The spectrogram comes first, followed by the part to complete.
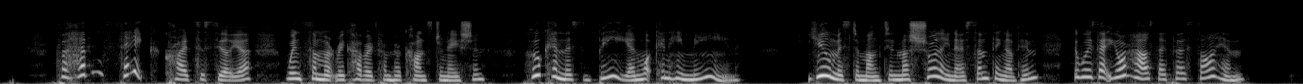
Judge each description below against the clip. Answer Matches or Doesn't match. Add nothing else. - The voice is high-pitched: Matches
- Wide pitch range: Matches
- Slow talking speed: Doesn't match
